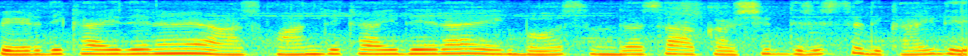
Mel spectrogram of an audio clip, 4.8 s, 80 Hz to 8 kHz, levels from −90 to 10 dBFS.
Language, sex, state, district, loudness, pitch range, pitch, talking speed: Hindi, female, Chhattisgarh, Bilaspur, -15 LUFS, 190-220 Hz, 205 Hz, 220 wpm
